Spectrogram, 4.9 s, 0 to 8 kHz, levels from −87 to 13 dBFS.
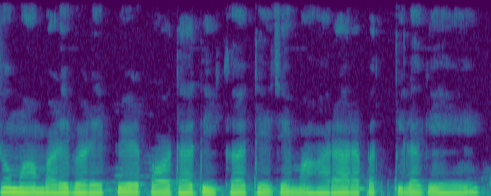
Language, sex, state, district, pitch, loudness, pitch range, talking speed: Chhattisgarhi, female, Chhattisgarh, Jashpur, 170 Hz, -12 LUFS, 165-170 Hz, 185 wpm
